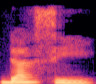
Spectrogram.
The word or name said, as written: dasi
